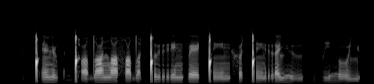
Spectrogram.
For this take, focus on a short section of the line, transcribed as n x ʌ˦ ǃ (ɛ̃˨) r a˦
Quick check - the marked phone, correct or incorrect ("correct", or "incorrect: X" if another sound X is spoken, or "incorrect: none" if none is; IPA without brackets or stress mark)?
incorrect: ẽ˨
